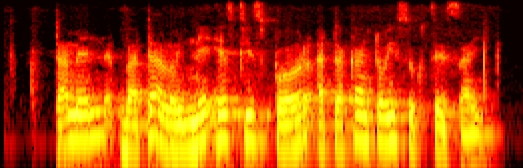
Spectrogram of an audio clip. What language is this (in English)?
Esperanto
